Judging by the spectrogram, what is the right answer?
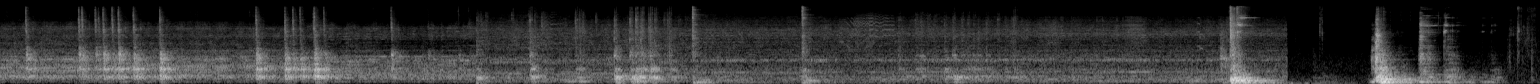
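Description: Electric winch on a log trailer running under load, dragging a heavy walnut log up onto the trailer by cable, with scattered creaks and knocks from the log. Two loud thuds come near the end, about a second and a half apart.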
